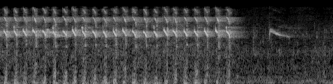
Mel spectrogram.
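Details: Cililin song accompanied by trickling water, a fast series of bright, high chirps repeated about three times a second, stopping abruptly, then one short downward-slurred whistle.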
